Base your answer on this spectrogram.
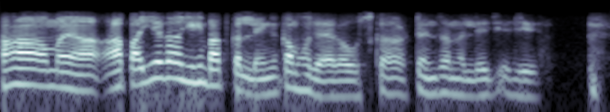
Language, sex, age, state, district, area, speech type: Urdu, male, 18-30, Uttar Pradesh, Siddharthnagar, rural, conversation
